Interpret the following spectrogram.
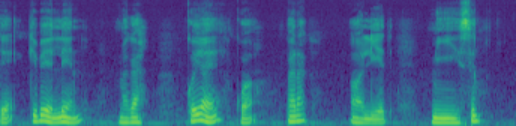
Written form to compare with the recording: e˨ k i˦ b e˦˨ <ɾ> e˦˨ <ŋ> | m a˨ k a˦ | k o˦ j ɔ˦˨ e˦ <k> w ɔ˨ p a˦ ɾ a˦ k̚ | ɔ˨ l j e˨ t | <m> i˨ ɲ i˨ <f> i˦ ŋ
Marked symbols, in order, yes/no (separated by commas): no, no, yes, yes, no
